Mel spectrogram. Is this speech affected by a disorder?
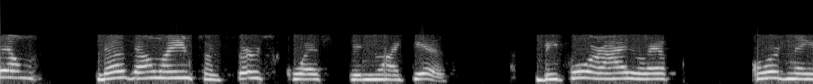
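Yes: cerebral palsy.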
